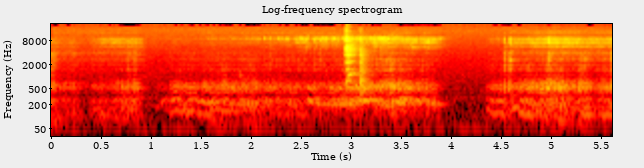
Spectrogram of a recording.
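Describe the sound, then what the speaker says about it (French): Loud, steady snoring repeats in long rasping breaths with a short pause partway through, heard close up and alone. "Il n'y a pas à ronfler aussi fort."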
